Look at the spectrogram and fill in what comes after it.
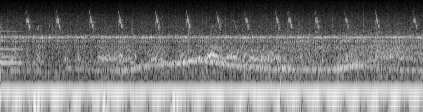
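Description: A small bird chirping a short, high, falling call over and over, about one and a half times a second. Beneath it a faint low tone slowly rises and falls, over a steady soundtrack hum.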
